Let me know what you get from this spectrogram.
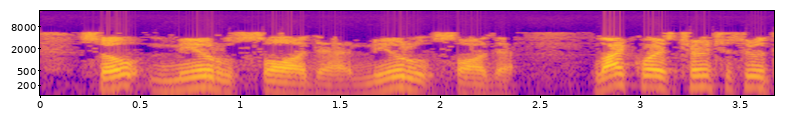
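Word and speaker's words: مرصاد: Mirsa is difficult, because the sad requires your mouth to become itbaq, like isti'la. So therefore, the ra, when you make it heavy, it makes it easier to pronounce the sad.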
